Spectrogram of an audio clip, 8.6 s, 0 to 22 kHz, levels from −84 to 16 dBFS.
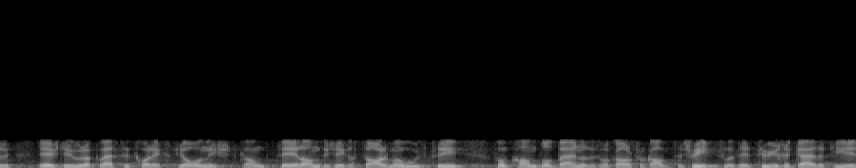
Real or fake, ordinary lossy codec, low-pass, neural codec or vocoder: real; none; 3.6 kHz; none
